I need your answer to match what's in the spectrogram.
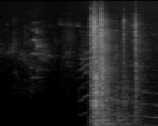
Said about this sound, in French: Le vétérinaire ouvre la porte de la salle d'attente.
